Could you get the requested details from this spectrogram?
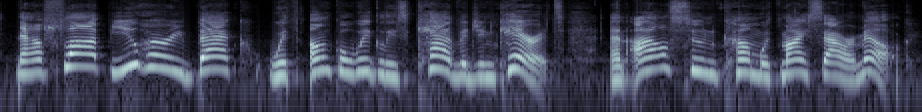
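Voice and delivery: put-on high-pitched child giving orders; little piggy boy, bossy. A narrator's reading. Piggy boy sends brother back with vegetables, high and busy. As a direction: send him off in an eager little-boy voice.

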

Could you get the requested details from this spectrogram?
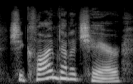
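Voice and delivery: plain reading voice

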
